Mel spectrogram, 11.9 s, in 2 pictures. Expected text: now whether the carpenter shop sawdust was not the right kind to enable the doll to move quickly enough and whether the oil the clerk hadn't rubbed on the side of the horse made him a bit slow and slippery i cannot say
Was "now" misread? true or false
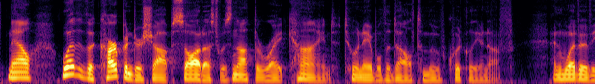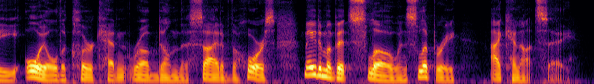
false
